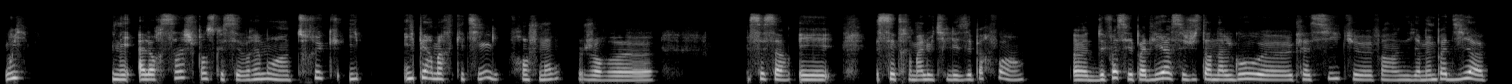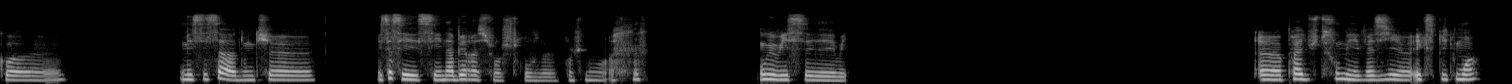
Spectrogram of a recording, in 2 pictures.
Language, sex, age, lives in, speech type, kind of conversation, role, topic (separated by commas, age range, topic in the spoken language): French, female, 20-24, France, conversation, unstructured, none, Quel rôle l’intelligence artificielle joue-t-elle dans vos choix de consommation ?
